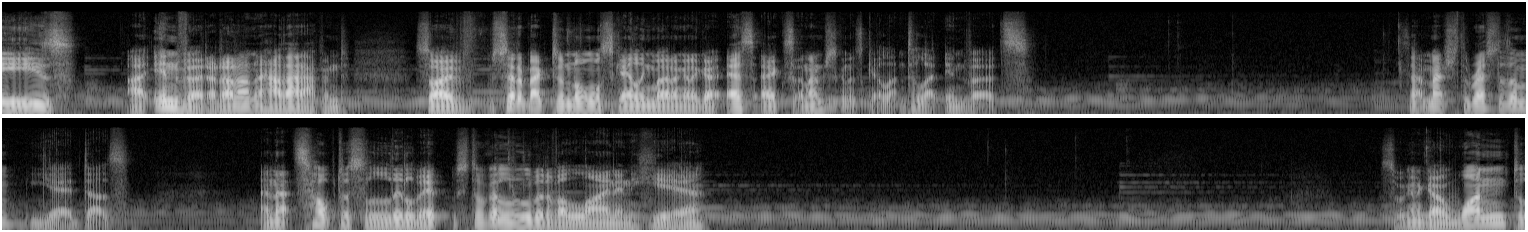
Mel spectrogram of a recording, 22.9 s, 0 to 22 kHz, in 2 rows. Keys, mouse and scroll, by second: 0.1 ., 0.4-4.2 shift+middle drag, 4.2 s, 8.9 scroll down 2, 9.2-10.4 middle drag, 10.4 Tab, 10.7-12.0 middle drag, 12.0 scroll up 2, 12.2-15.1 middle drag, 15.1 Tab, 15.7-22.0 middle drag, 22.0 KP_1.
